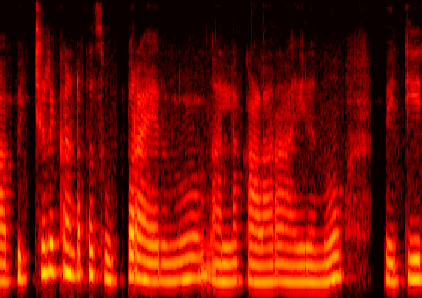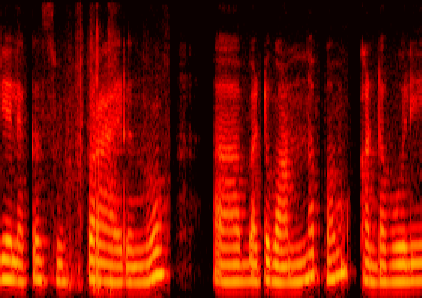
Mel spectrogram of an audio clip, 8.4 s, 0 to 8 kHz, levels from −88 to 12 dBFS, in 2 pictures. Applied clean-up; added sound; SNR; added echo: none; none; none; none.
